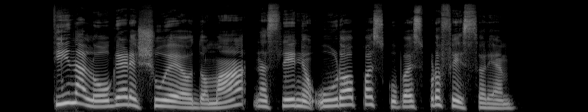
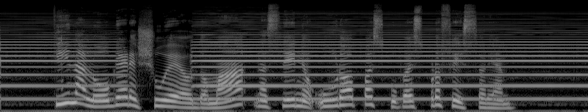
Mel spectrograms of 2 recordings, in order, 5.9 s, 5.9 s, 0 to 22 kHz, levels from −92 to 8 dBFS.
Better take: first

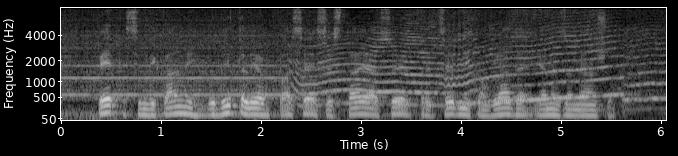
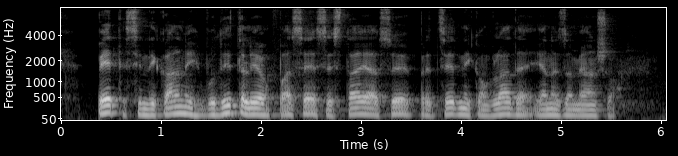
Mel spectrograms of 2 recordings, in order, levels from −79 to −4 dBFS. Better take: second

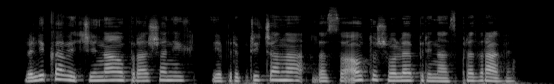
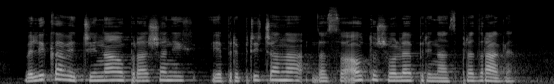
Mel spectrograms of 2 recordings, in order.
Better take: second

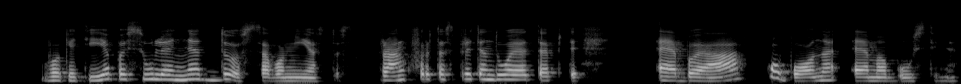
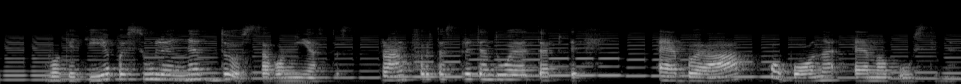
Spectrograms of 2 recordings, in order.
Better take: first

